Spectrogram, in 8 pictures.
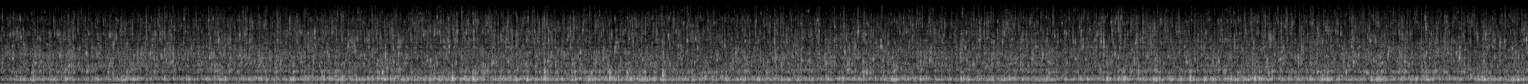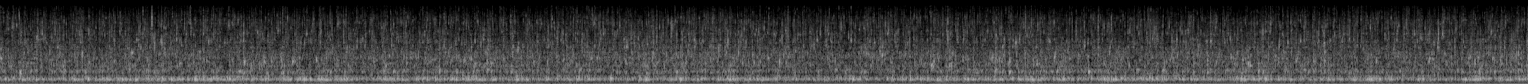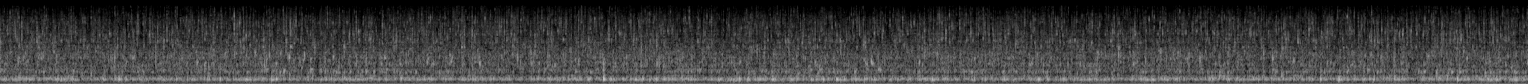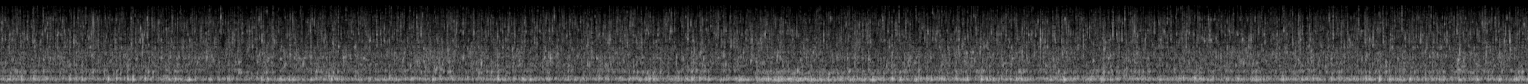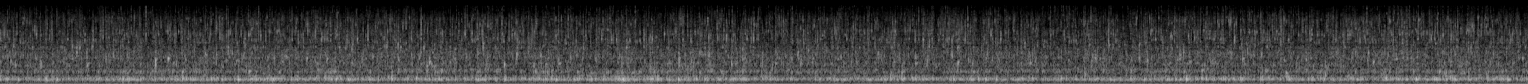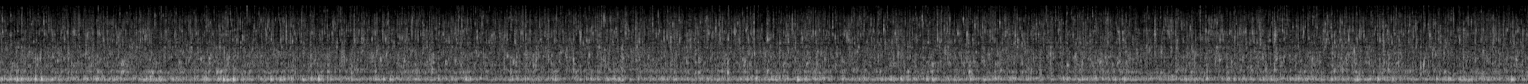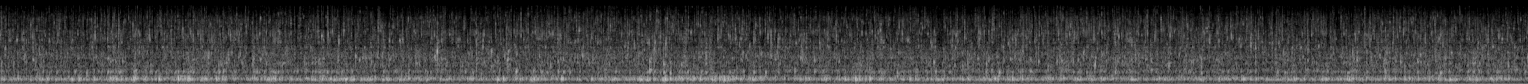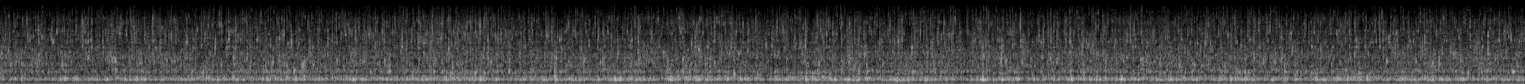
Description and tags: national water 01
One in a series of recordings of a small stream that flows into the Colorado River somewhere deep in the Grand Canyon. This series is all the same stream but recorded in various places where the sound was different and interesting.
stream, ambient, loop, dribble, relaxation, flow, river, noise, field-recording, relaxing, water, trickle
